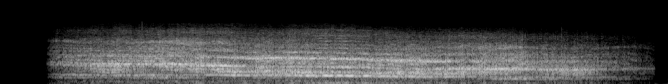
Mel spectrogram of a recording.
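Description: A loud, sustained screaming roar of the Imperial fighter engines from the Star Wars films, a harsh layered howl holding steady for about six seconds before cutting off, with no voices.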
